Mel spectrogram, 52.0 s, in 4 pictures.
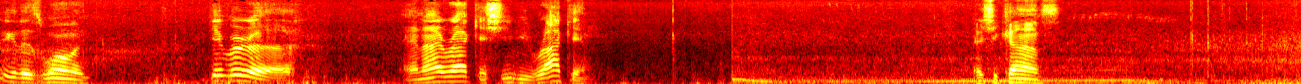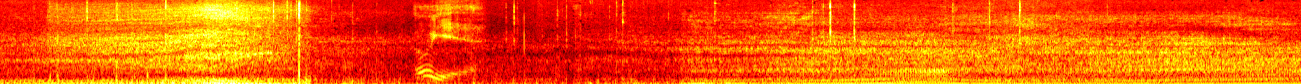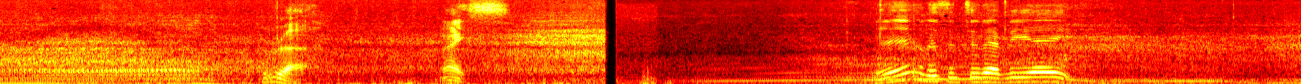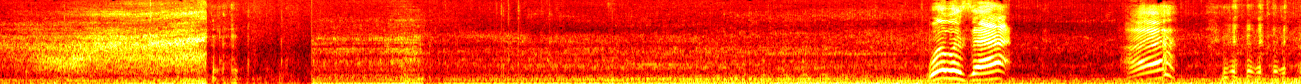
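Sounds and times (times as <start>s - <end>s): car engine accelerating hard: 7.3s - 17.2s, 19.5s - 28.8s, 32.8s - 41.1s, 42.2s - 52.0s.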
